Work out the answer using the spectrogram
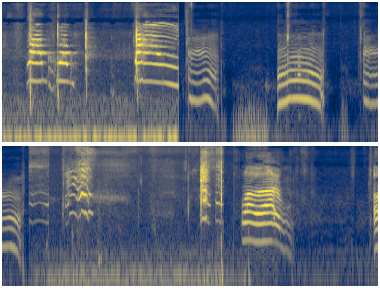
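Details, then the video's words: Brown kitten meowing to attract cats: a rapid run of short, high meows, then several longer drawn-out, bending meows with pauses between them. A low hum sounds early on, and speech is faint. "Kitten meowing to attract cats"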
